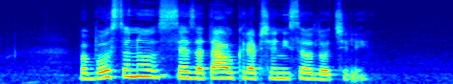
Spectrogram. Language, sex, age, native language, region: Slovenian, female, 18-29, Slovenian, Central Slovenia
